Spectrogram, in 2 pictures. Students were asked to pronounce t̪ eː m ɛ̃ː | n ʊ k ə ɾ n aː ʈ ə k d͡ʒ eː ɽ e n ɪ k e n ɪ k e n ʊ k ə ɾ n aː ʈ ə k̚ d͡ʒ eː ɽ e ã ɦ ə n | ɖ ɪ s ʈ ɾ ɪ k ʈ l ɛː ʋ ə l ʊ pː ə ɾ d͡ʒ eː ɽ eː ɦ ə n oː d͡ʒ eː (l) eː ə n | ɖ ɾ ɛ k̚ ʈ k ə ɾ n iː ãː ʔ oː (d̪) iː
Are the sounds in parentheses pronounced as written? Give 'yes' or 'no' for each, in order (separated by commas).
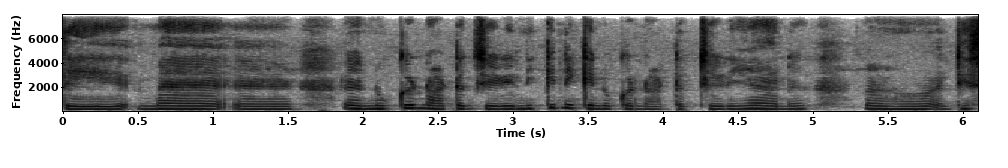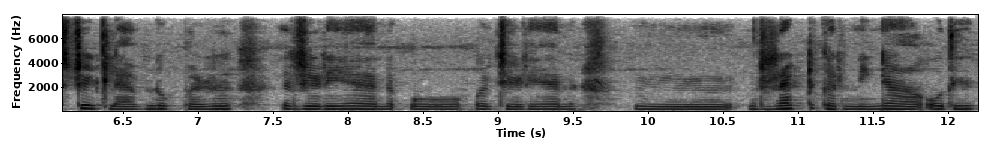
no, yes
